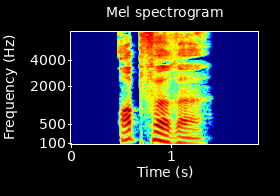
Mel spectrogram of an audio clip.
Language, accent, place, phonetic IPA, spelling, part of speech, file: German, Germany, Berlin, [ˈɔp͡fəʁə], opfere, verb, De-opfere.ogg
- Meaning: inflection of opfern: 1. first-person singular present 2. first/third-person singular subjunctive I 3. singular imperative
